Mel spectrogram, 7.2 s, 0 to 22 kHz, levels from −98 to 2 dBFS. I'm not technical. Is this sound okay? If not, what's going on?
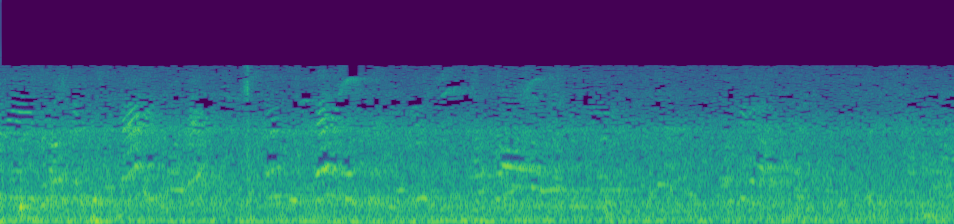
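No. Throughout it sounds dull, hissy and grainy, with nothing above 6.5 kHz, likely from heavy Vorbis compression turning fine treble into noise.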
